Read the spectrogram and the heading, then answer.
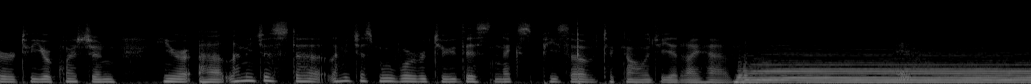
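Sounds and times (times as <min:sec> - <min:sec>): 
speech: 0:00.0 - 0:10.2
foghorn: 0:07.4 - 0:10.2.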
